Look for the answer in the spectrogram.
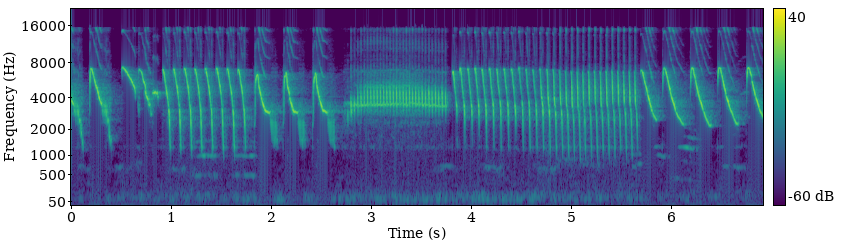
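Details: Canary in rapid song meant to bait young and stalled canaries into singing: repeated sharp descending whistles, a smooth level buzzy note, a long tight trill, then more fast falling sweeps.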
